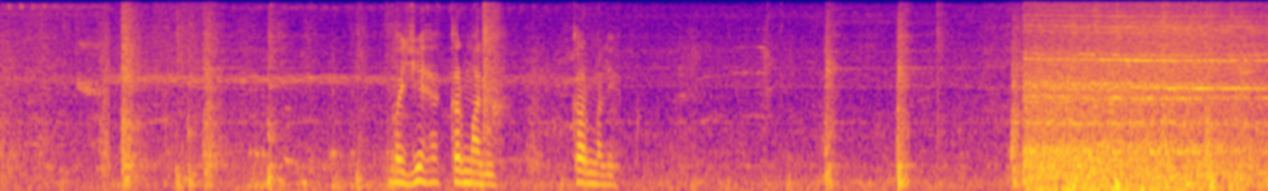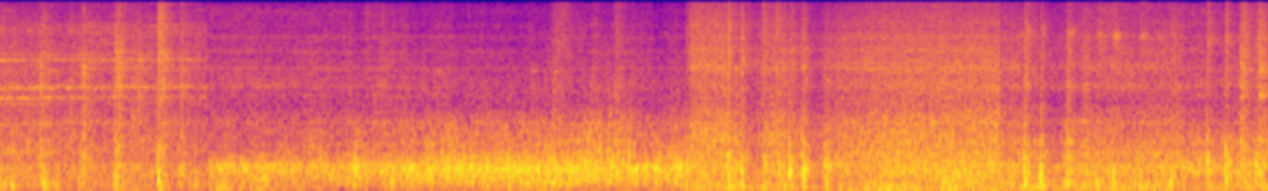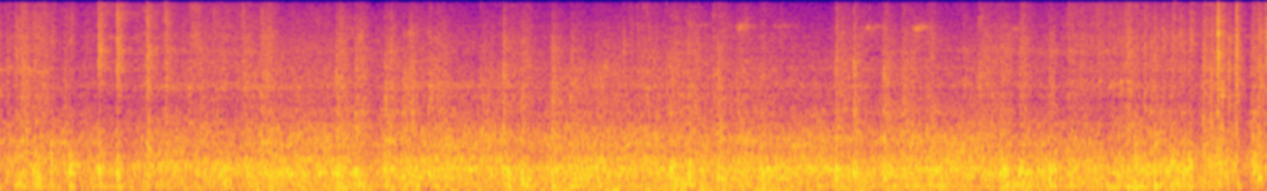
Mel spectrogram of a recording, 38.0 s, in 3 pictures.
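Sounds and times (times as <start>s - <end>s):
train wheels rumbling on rails: 0.0s - 5.4s, 7.6s - 38.0s
rail joint clacks: 10.1s - 14.8s, 22.6s - 38.0s.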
